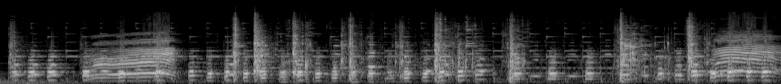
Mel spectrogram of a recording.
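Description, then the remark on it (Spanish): An angry little cartoon bull from an animated series bellows twice in loud, wavering moos, one near the start and one at the end, with a busy run of sharp thumps and clatters in between. “Y en muchos capítulos salía un torito.”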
